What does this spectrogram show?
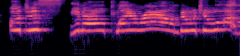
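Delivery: high, loud mocking voice of a careless guy; mocking the boyfriend. Mocking the guy's careless advice.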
